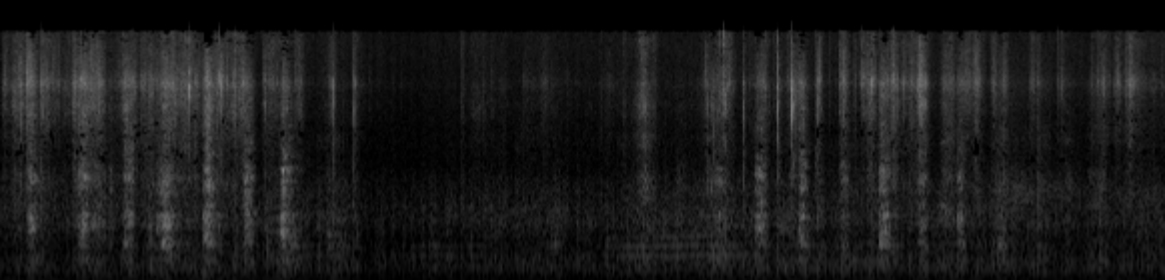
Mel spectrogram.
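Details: Boerboels, more than one dog, breathe in quick, uneven panting bursts, with a short tonal whine in the middle stretch and scuffling noises throughout.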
